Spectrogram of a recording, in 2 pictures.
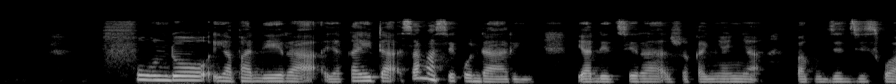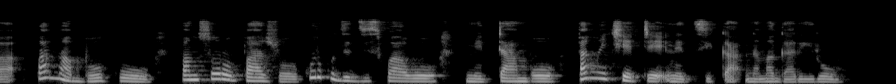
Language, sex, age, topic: Ndau, female, 25-35, education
